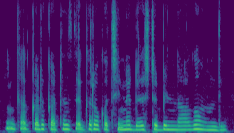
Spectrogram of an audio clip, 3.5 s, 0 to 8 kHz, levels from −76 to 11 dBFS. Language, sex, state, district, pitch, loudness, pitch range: Telugu, female, Telangana, Hyderabad, 245 Hz, -16 LUFS, 230-260 Hz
